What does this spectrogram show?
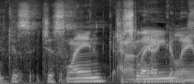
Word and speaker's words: Ghislaine: It has an S in it, but I've heard it pronounced with the S or without. So Ghislaine or Ghislaine.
